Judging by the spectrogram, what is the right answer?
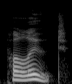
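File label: "pollute", English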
